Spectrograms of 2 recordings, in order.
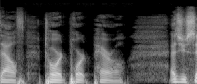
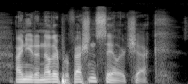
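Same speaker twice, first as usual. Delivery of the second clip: ordinary talk, nothing marked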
